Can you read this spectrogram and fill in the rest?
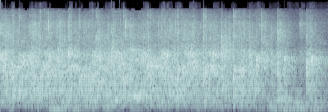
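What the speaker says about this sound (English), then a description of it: "I would love for y'all to give her a round of applause" Loud, dense applause from an audience honoring a woman's years of work, steady wash of clapping throughout with a slight fade near the end.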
